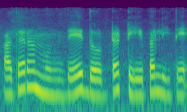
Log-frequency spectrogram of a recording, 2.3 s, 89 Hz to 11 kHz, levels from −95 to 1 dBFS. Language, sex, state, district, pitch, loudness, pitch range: Kannada, female, Karnataka, Bangalore, 195 Hz, -15 LUFS, 185-225 Hz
